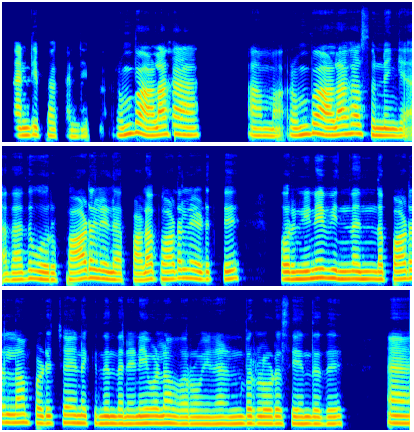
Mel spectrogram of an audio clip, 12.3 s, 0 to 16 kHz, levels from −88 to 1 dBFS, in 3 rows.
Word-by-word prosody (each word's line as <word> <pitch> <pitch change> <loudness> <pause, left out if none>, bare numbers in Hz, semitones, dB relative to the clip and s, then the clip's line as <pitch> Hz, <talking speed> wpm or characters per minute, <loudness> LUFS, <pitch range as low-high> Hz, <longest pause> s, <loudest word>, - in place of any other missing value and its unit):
கண்டிப்பா, 185 -1 -2
கண்டிப்பா. 160 0 -11 0.2
ரொம்ப 230 +5 0 0.2
அழகா 210 +2 +2 0.7
ஆமா, 175 -2 -3 0.2
ரொம்ப 215 +5 0 0.2
அழகா 220 +4 +2
சொன்னீங்க. 180 -2 +1
அதாவது 180 +4 -2
ஒரு 175 -1 +1
பாடல் 210 +4 +2
இல்ல 180 -1 +2 0.2
பல 170 +2 0 0.2
பாடல 215 +2 0
எடுத்து 195 +1 -3 0.5
ஒரு 190 0 +4
நினைவு 220 +2 +3
இந்த 200 +1 +2
இந்த 190 -1 +1
பாடல்லலாம் 210 +1 +1
படிச்சா, 190 +1 -1
எனக்கு 190 -1 -2
இந்த 185 0 +2
இந்த 185 0 +1
நினைவெல்லாம் 190 0 +2
வரும். 175 0 -1
என் 175 - -1
நண்பர்களோட 185 0 +1
சேர்ந்தது 175 -1 0 0.6
ஆ - - +3
190 Hz, 145 wpm, -23 LUFS, 180-205 Hz, 0.7 s, ஒரு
